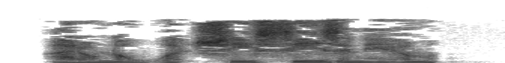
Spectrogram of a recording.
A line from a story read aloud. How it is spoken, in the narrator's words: Teddy whispered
